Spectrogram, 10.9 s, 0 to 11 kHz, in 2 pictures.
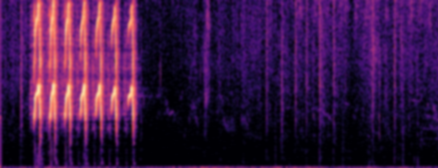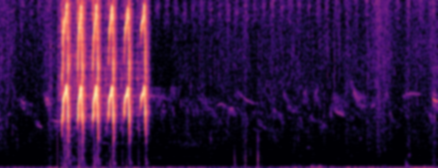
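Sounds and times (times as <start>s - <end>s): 
Spermophilus fulvus yellow ground squirrel alarm calls: 0.4s - 1.8s, 6.2s - 7.5s.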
